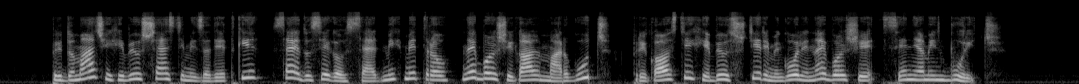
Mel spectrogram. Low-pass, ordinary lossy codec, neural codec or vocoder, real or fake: 9.9 kHz; Opus, 16 kbps; vocoder, 22.05 kHz, 80 mel bands, WaveNeXt; fake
